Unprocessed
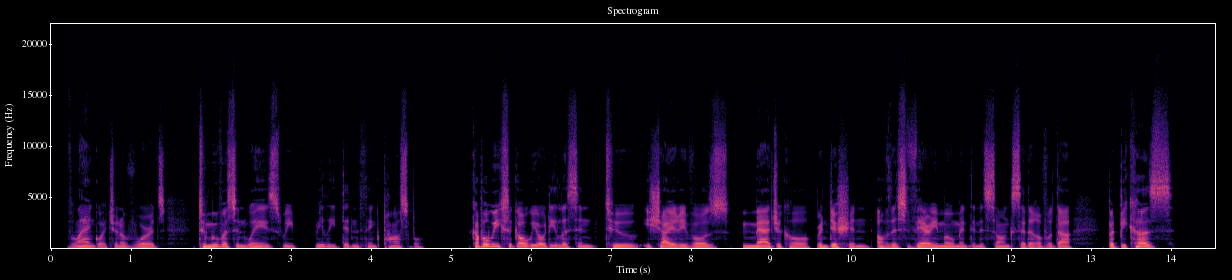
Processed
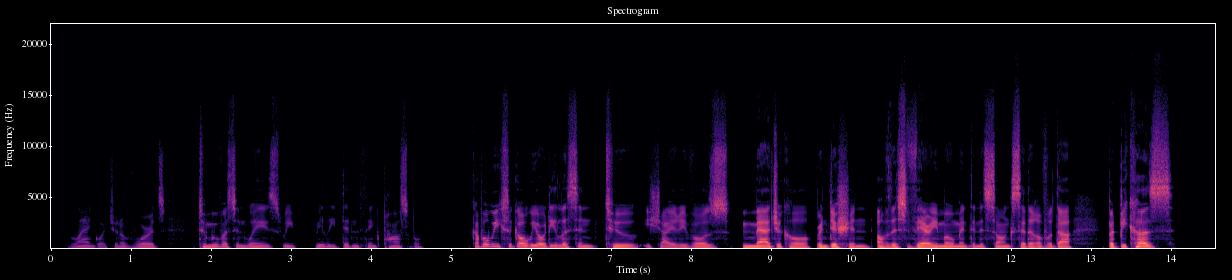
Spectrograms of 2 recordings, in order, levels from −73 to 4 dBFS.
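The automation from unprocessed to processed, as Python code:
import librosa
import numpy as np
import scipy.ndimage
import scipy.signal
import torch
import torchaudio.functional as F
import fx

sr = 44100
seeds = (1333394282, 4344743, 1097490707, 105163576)

y = fx.gain(x, sr, db=fx.line((0.74, -16.0), (1.27, -8.0), (5.37, -8.0), (6.01, 0.0), (7.2, 0.0), (7.57, -10.5), (8.39, 2.0)))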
